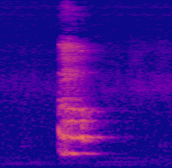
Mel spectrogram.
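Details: Nursing student demonstration of an effective cough exercise after deep breathing practice, meant to expel airway secretions: a single short, forceful, deliberate voluntary cough.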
